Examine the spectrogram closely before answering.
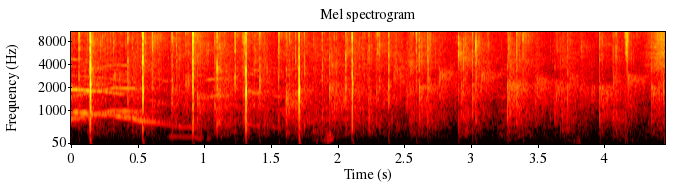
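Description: An audience applauds a person at the back who is working and has been asked to stand up: a patter of many hands with sharp, loud individual claps standing out early, then settling into a steady, softer clatter, with faint voices underneath.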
